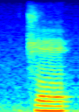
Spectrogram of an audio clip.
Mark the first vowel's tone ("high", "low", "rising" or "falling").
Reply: high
